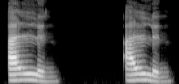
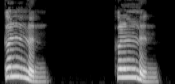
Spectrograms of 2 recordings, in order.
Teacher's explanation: 히읗 받침 is removed and lu assimilates the following nu.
